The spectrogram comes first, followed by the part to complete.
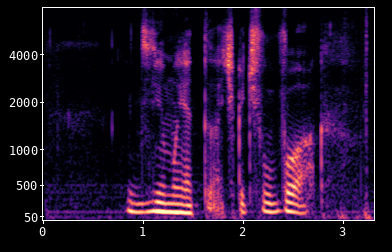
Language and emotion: Russian, angry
